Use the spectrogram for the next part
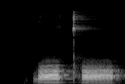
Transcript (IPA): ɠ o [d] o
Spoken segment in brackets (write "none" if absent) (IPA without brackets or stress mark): t̪ʰ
